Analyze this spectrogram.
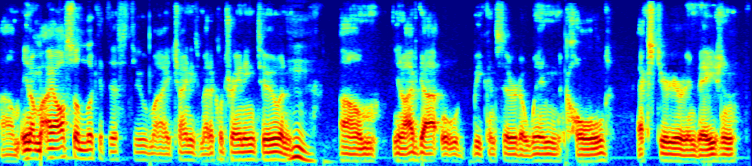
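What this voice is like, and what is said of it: Slightly raspy voice. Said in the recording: “my voice is a little raspy ... running my voice into the ground ... being sick”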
